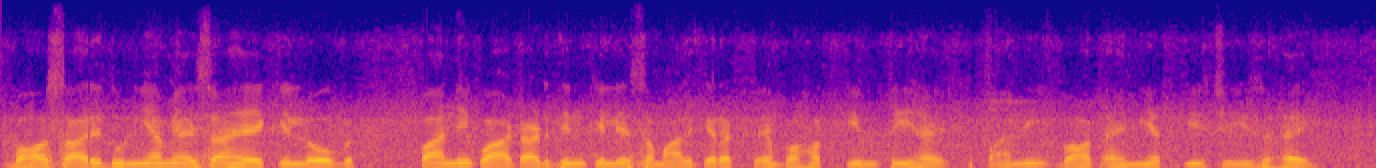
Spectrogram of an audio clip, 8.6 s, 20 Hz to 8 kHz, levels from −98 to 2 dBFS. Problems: background sounds at intervals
